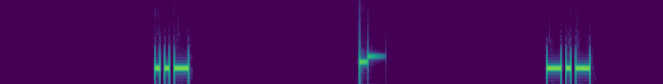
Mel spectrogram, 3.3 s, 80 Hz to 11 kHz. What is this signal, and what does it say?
Morse code, heard as a keyed tone, about 50 wpm, 700 Hz. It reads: U K
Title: Single Letters 50wpm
